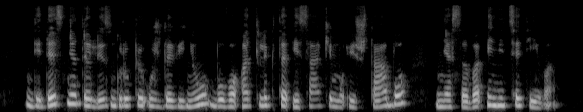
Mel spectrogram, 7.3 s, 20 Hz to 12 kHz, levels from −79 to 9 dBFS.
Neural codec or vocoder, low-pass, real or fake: vocoder, 22.05 kHz, 80 mel bands, WaveNeXt; 9.9 kHz; fake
